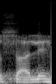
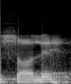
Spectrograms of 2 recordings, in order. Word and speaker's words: صالح: ایسے اردو میں چونکہ صاد کا تلفظ بہت اچھا نہیں کرتے تو صالح کہہ دیتے ہیں، لیکن صالح عربی میں کہیں گے.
